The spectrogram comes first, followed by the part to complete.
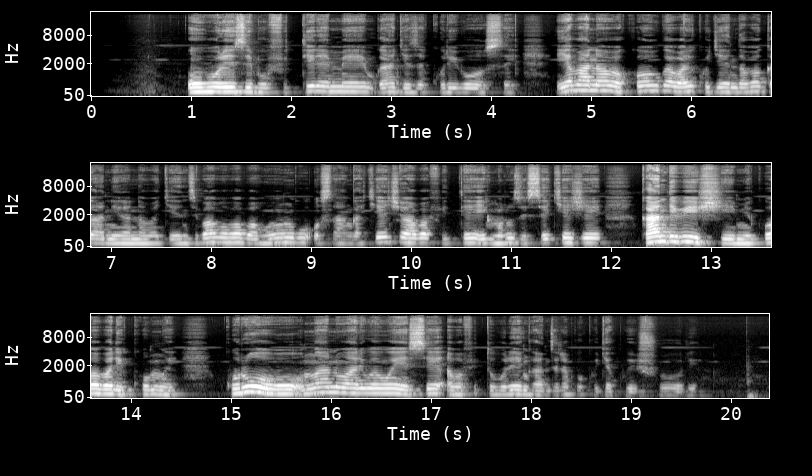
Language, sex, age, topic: Kinyarwanda, female, 36-49, education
